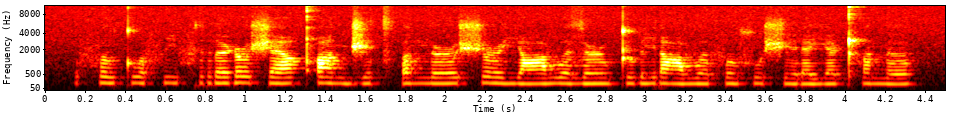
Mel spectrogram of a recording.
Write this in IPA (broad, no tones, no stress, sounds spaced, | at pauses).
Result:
f ə tʷ ɑ f i f r ə ɽ ə˞ ʃ æ qʼ æ n d͡ʒ ɪ t͡sʼ ʌ n ə˞ ʃ ə˞ j ɑ v ə z ə˞ tʷ ə ɽ i ɾ ɑ v ə f ə sʷ ʌ ʃ ɪ ɾ ɛ j ɛ ʈʰ ʌ n ə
